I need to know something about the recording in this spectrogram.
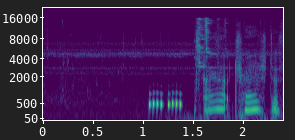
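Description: A bright chime rings as a fish bites the line.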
